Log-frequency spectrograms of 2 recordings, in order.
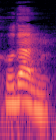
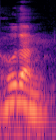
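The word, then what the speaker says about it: هُدًى: দুই জবর দান হুদান দেখুন এখানে একটা ইয়া দেখা যাচ্ছে এই ইয়াটা লেখার ক্ষেত্রে আসে কিন্তু উচ্চারণের ক্ষেত্রে ইয়াটা উচ্চারণ হবে না শুধুমাত্র যখন আরবি লেখা হয় তখন আরবির লেখার কিছু আলাদা নিয়ম আছে সেগুলো আমাদের না জানলেও চলবে তো সেই লেখার নিয়মের ভিতরে এই ইয়াটা লেখার সময় লিখতে হবে কিন্তু এটা পড়ার দরকার নেই উচ্চারণে ইয়েটা আসবে না তো এরকম পড়লেই হবে হা পেশ হু দাল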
